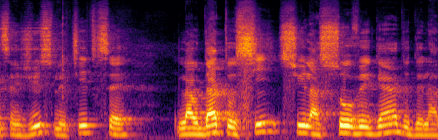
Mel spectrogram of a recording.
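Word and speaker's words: Laudato si': Vous avez bien prononcé, Laudato Si, c'est bien, félicitations.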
